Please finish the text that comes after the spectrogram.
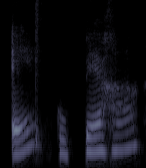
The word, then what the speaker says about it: opéra: With an accent, it is pronounced opéra, but the letter itself, so you know the differentiation, it is pronounced as E.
